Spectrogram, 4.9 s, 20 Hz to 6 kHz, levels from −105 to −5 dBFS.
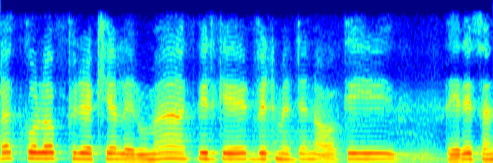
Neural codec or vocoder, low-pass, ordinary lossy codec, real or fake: codec, 24 kHz, 0.5 kbps, DualCodec; 5.4 kHz; none; fake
